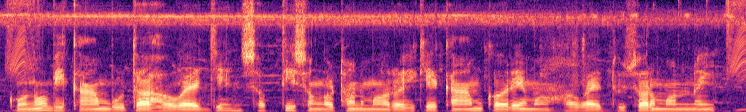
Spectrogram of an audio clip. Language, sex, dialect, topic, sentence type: Chhattisgarhi, male, Eastern, banking, statement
